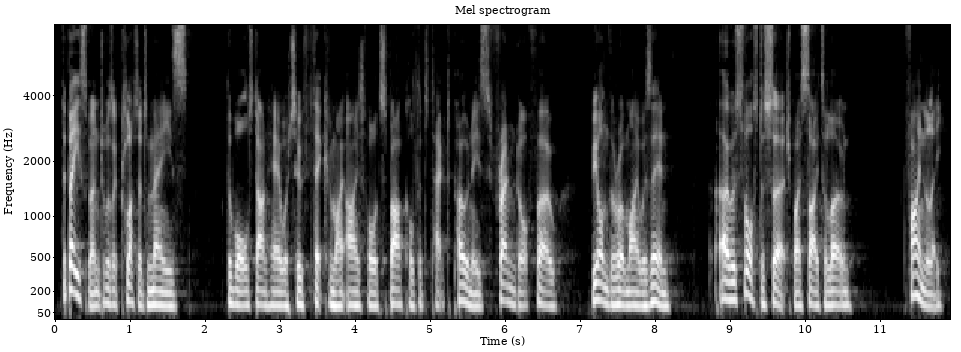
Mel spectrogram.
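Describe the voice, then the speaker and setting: A man reading a story aloud as narrator, in dramatic first-person audiobook style. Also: fairly low pitch.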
